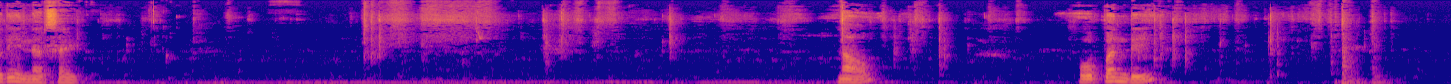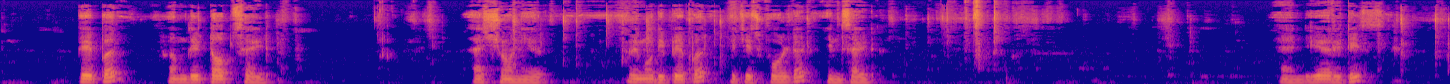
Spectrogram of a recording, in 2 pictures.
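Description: Paper rustles and crinkles as it is folded and creased by hand.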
